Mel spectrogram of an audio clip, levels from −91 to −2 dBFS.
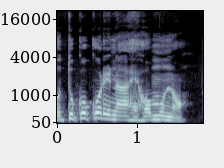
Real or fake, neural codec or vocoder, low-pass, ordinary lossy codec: real; none; none; none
